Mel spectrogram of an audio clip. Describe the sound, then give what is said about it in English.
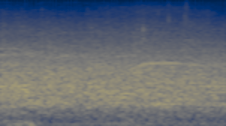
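A steady wash of applause, dense and loud, with many hands clapping together in a continuous hiss-like roar that neither builds nor fades. No one speaks over it. “Round of applause, titties. These are the long round of applause, too.”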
